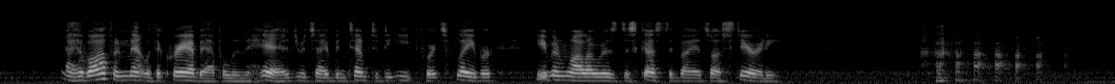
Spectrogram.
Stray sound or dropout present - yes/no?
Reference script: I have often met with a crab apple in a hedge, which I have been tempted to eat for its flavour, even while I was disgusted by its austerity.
yes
